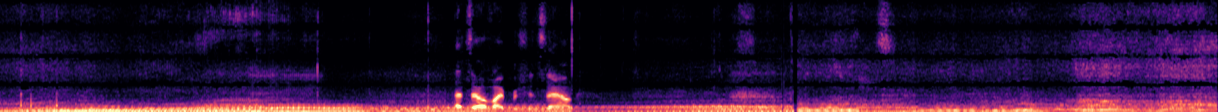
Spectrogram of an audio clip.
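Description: A sports car engine rumbles loudly and revs up and down.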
